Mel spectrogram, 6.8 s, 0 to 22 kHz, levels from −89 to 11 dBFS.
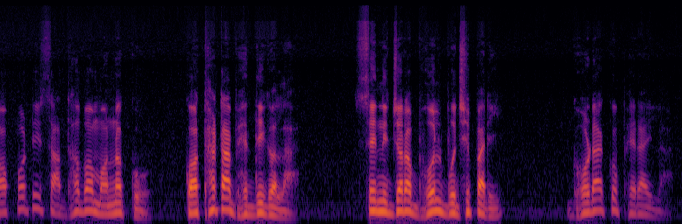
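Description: Nothing technically wrong can be heard in this speech recording. The room's own background noise sits underneath throughout, and the level of the talker shifts around half a second in and again at about five and a half seconds, as a person moving relative to the microphone would cause.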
